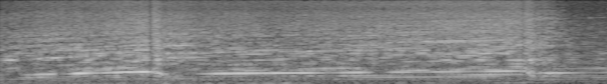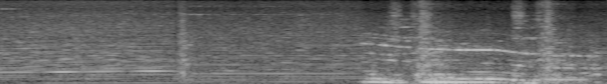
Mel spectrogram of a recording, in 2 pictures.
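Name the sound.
race car engine revving in Assetto Corsa Competizione video game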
